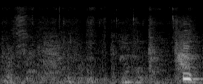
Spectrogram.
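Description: A dog's faint breathing and movement. Near the end a person suddenly bursts out laughing.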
